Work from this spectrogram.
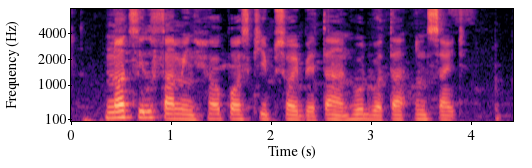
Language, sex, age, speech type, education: Nigerian Pidgin, male, 30-45, spontaneous, tertiary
